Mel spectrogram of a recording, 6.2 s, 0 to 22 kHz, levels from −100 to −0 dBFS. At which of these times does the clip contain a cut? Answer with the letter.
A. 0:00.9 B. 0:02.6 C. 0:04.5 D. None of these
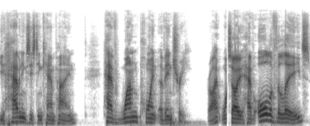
C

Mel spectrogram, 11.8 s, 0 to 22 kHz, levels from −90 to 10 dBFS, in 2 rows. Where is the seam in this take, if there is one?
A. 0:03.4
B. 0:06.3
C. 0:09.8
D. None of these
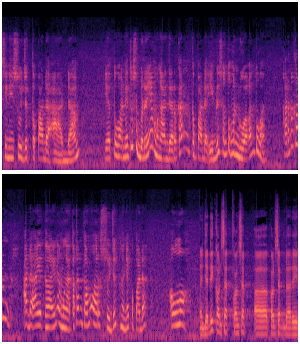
C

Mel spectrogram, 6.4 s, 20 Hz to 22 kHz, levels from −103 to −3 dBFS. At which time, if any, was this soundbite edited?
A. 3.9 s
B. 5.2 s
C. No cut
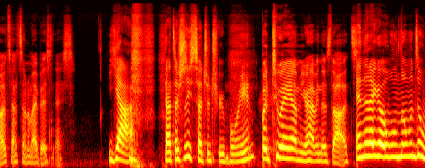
B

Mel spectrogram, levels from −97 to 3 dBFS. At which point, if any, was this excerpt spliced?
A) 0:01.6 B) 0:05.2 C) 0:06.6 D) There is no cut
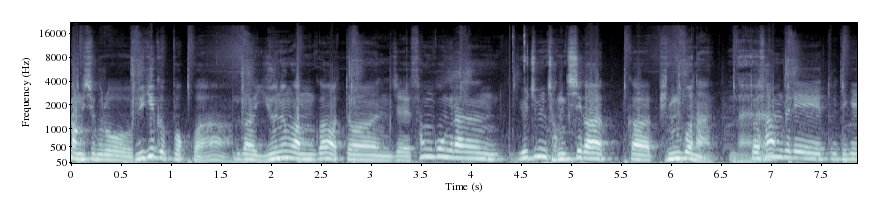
D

